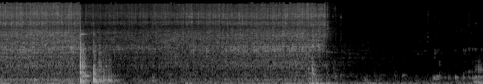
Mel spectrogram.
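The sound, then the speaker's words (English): A kitchen sink garbage disposal runs with water: a loud, steady rushing roar with a sharp clank near the start, then it cuts out abruptly, leaving a quieter trickle. “and here comes the garbage disposal. La-di-da, singing along with the garbage disposal”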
